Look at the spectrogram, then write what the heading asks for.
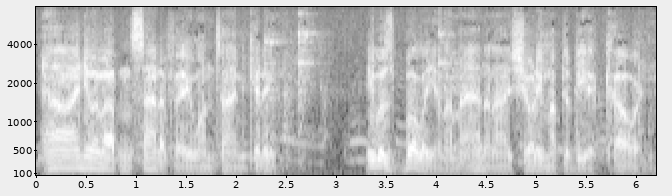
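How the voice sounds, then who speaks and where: An American man acting a weary, steady middle-aged frontier marshal in an old-time radio western, speaking tersely. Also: extremely low pitch, brisk. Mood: grave. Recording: old radio drama with music behind.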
